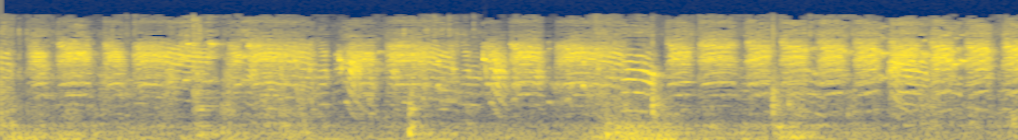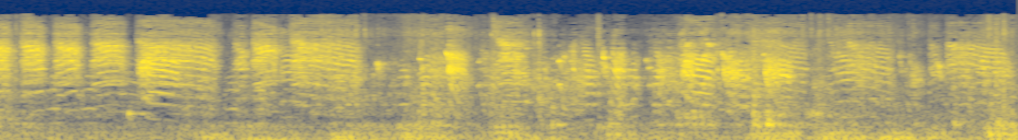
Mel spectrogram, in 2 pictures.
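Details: Dense group chatter of zebra finches, overlapping buzzy, twangy notes and rapid trills running without a break for ten seconds.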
